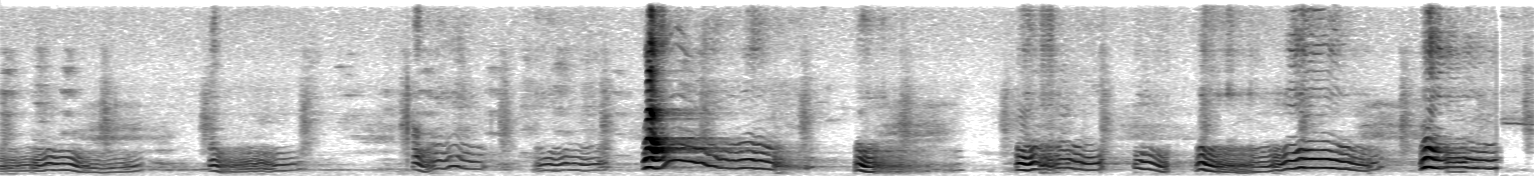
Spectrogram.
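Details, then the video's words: Puppy dozing and making strange mouth sounds: wobbly, nasal whines in a dozen separate bursts of one to two seconds, pitch wavering up and down, one sharper squeal midway, quiet indoor background. "Puppy Sound while Sleeping II Puppy Making Weird Noise with Mouth II सोते समय Puppy की आवाज"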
